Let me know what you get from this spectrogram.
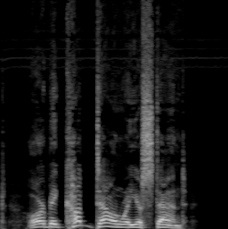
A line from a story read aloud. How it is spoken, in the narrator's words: Donal called out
